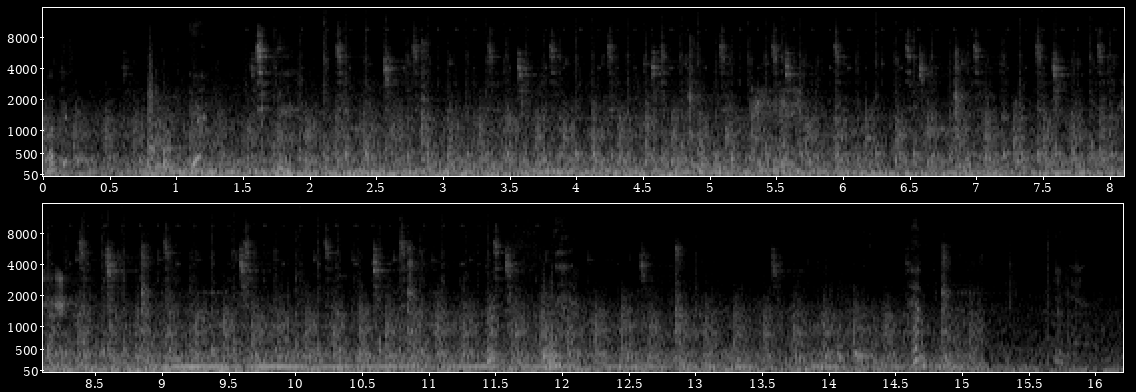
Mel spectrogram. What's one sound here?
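Large gears clank and grind with rapid ticking.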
